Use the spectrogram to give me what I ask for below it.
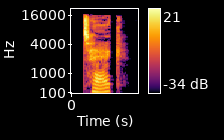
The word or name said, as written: tag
